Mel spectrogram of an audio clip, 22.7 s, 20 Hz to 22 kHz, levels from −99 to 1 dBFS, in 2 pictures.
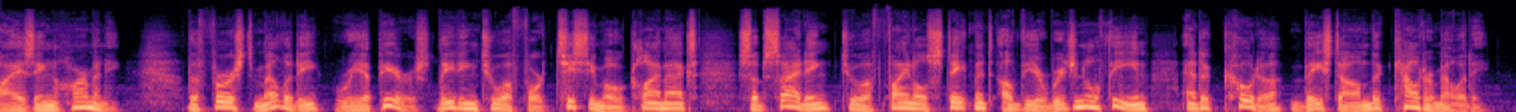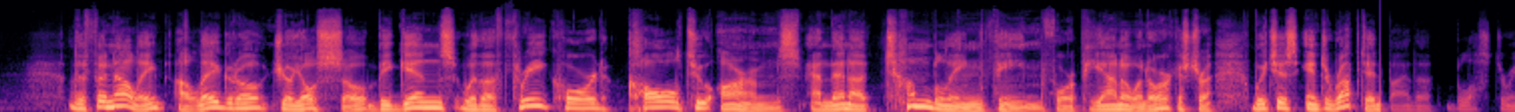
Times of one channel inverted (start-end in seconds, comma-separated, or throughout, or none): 21.71-22.73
